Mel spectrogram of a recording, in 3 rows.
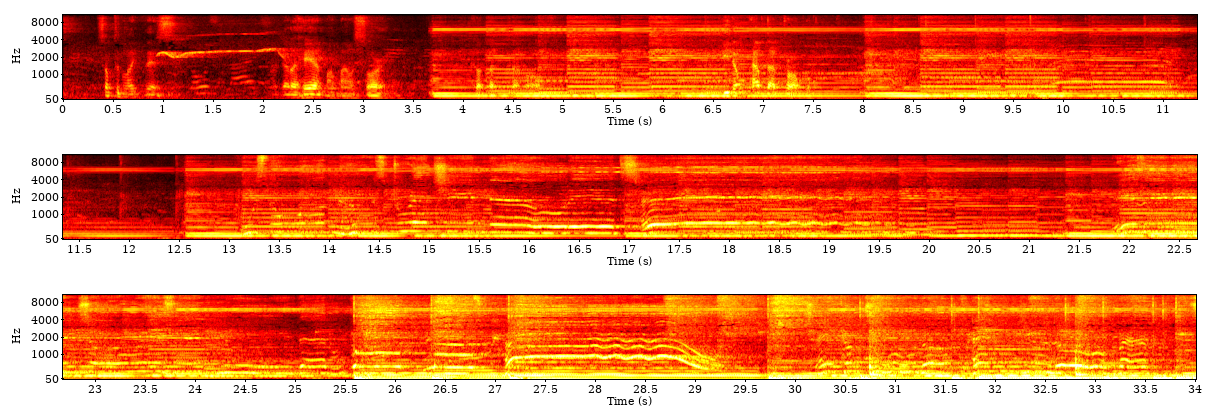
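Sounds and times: electric guitar playing: 3.7s - 34.0s
person singing: 13.1s - 20.0s, 21.8s - 29.4s, 30.1s - 34.0s
drums and bass: 25.6s - 34.0s.

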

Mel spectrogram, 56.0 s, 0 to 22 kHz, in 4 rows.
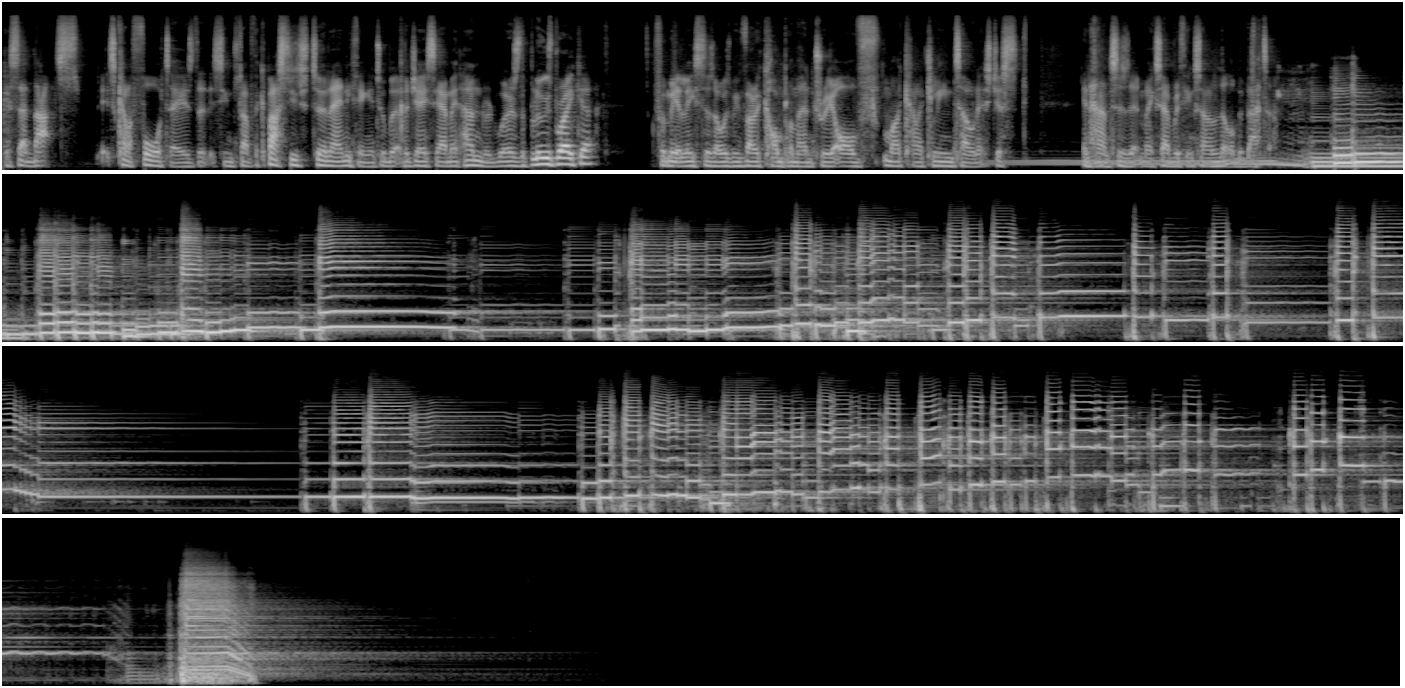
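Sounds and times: strummed guitar chord: 8.2s - 16.0s, 43.8s - 46.0s
overdriven electric guitar melody: 9.0s - 46.1s.

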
